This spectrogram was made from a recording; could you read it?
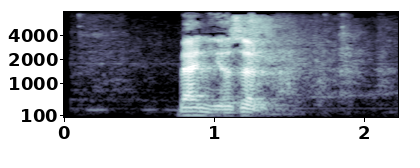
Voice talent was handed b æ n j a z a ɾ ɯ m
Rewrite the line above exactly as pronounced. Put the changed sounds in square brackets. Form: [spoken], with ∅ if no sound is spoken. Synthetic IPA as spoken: b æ n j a z a ɾ ɯ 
